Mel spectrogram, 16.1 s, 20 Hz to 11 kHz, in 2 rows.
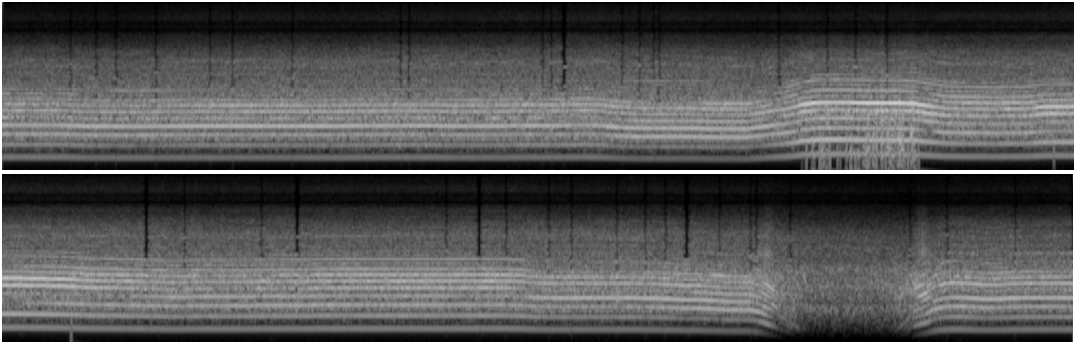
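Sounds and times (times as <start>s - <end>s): low rumble: 6.0s - 7.0s
model plane motor whine: 6.0s - 7.0s.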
